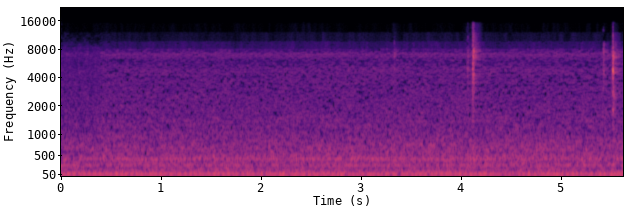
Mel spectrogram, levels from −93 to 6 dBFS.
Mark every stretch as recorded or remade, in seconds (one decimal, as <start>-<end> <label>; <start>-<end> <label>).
0.0-2.2 recorded; 2.2-5.6 remade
